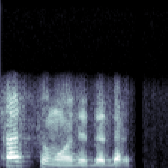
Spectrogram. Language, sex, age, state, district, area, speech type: Sanskrit, male, 18-30, Rajasthan, Jodhpur, rural, conversation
